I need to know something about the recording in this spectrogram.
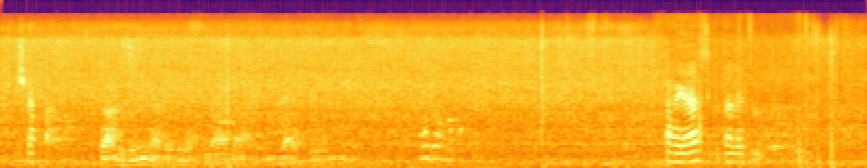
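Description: A young woman speaks softly and close to a phone microphone.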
